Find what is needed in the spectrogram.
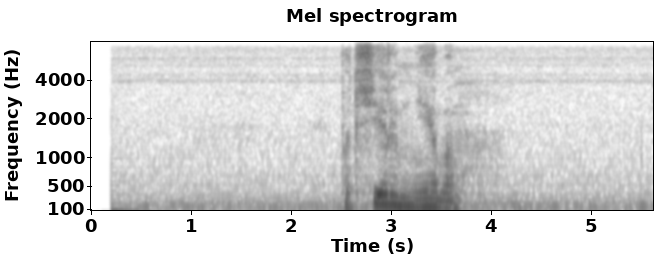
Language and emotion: Russian, sad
